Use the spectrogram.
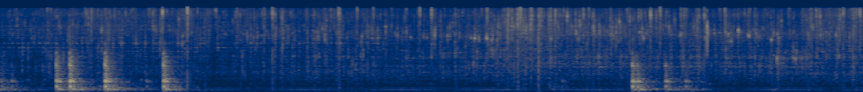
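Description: Spring rolls fry in hot oil in a wok with a steady broadband sizzle, broken early and near the end by a few louder clunks and bubbling bursts as the rolls are handled. No one speaks.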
